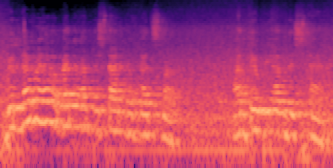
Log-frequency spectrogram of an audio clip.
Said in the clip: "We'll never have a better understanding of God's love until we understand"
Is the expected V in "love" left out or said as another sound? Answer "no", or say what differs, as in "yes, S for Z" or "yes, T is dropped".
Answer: yes, V is dropped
